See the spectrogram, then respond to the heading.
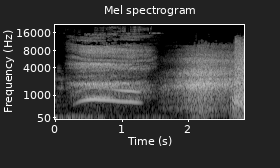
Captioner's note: gasping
